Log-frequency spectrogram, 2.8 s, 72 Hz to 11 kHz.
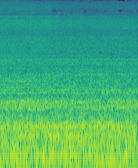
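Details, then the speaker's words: Mr. Heater 30-60,000 BTU propane forced-air heater at 19 degrees, lit after one restart, electric fan on an extension cord: a constant deep burner and fan roar with no surging or sputtering. Running normally. "biggest drawback gotta have an extension cord it runs the fan so you'll need power for that"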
